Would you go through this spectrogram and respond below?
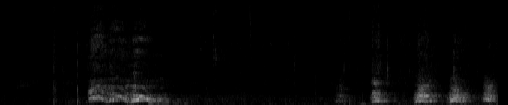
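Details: Boerboel outdoors at an off-grid rural place in Spain during a winter sunset: one long rough, noisy vocal burst, a pause, then four short, harsh barks in quick succession, with quiet background otherwise.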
